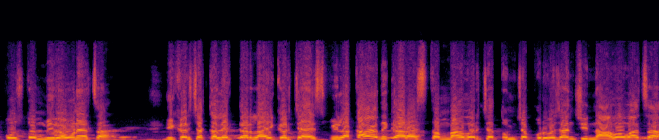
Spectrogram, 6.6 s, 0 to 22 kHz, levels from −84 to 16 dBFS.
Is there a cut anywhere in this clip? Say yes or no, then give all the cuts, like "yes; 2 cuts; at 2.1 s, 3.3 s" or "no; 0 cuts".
yes; 1 cut; at 4.2 s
